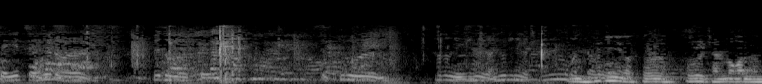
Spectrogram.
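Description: The whole clip is dull, with nothing above 6.3 kHz and a smeared, fizzy texture, likely heavy AAC compression at a low bitrate around 24 kbps.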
